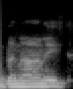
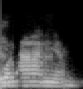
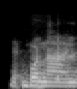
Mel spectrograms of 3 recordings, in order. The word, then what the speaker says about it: Bonany: those of you that have never met Bonany. Is that how I pronounce it correctly? Not really. It's like Okay. Bonany, but because Bonany. Bonany, Okay.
